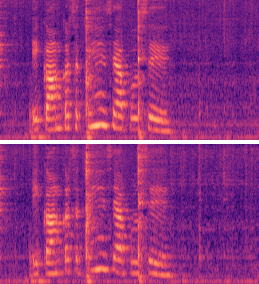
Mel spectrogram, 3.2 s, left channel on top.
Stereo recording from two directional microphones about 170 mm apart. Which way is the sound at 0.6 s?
45° left (ahead or behind).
